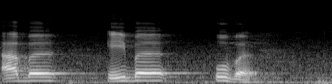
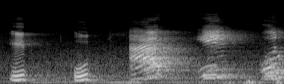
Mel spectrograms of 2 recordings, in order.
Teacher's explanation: آواز پلٹ کر آتی ہے، جنبش پیدا ہوتی ہے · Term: قلقلہ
